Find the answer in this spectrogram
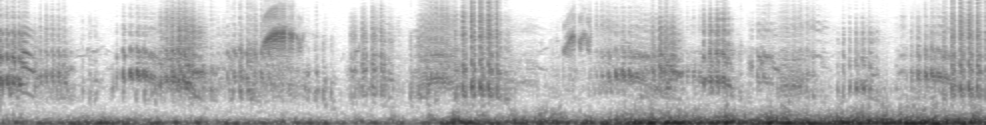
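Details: Demoiselle cranes in a large wintering flock, feeding in a field at a village in Rajasthan, India; many birds give overlapping rolling, honk-like calls in a constant chatter over a loud low-pitched background rumble.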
